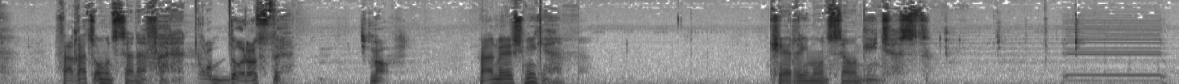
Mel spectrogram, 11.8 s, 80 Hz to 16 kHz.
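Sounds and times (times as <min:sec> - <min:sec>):
speech: 0:00.6 - 0:03.0, 0:03.6 - 0:04.1, 0:04.8 - 0:05.8, 0:07.8 - 0:09.4
phone ringing with an electronic buzzing tone: 0:10.6 - 0:11.7.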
